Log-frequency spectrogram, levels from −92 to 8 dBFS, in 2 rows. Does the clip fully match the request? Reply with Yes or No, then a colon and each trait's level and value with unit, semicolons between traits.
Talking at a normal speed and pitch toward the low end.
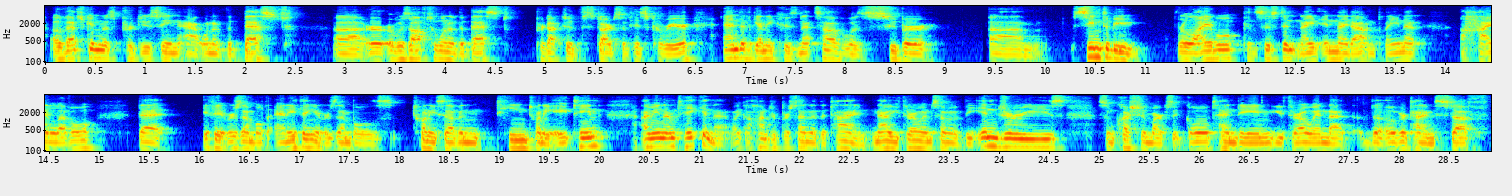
Yes: average, 170 wpm; low, 110 Hz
